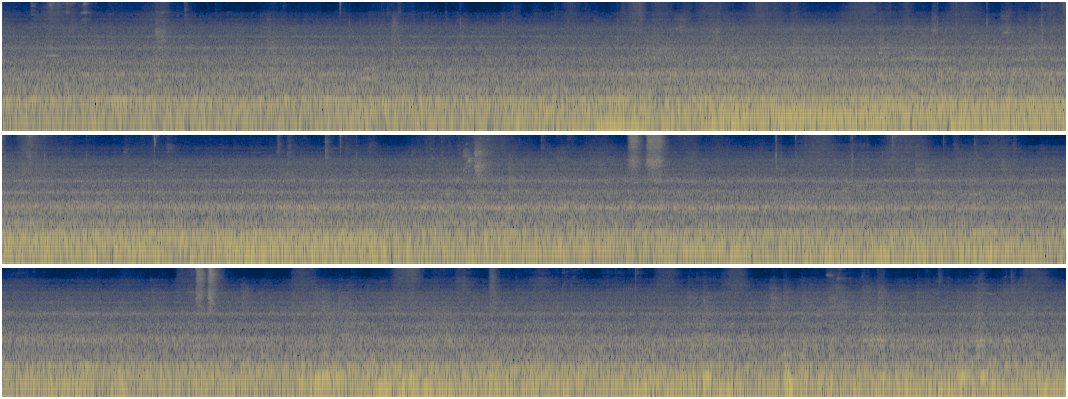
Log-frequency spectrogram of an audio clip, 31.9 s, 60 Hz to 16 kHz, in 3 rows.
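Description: Steady interior rumble of a Class 156 diesel multiple unit in motion: its underfloor diesel engine and the wheels running on the rails, heard from inside the passenger saloon. A few faint ticks sound over it in the middle of the run.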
